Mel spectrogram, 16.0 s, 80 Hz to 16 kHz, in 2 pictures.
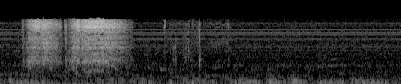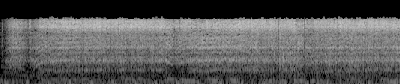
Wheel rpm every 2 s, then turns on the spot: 60, 40, 0, 0, 100, 160, 160, 150.
none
